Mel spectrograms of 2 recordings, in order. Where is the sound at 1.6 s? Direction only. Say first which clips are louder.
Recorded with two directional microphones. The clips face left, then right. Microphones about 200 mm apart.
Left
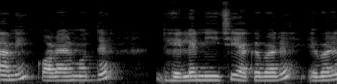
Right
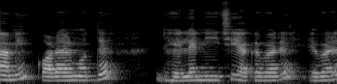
Left 7 dB; 30° left (ahead or behind); by 3.3 s 45° left (ahead or behind).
